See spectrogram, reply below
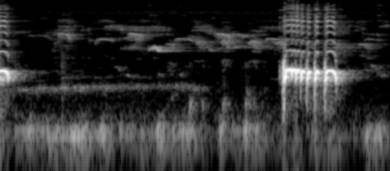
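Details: Local zebra dove with a loud voice, used as a lure to get other doves singing: a brief note at the start, a quiet stretch with soft background chirps, then a burst of rapid throbbing coos.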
